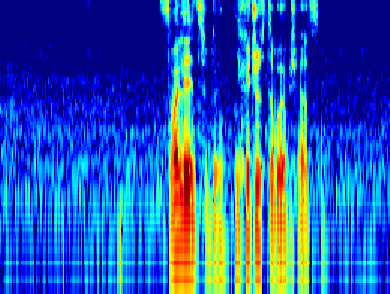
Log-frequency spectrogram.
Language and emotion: Russian, angry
